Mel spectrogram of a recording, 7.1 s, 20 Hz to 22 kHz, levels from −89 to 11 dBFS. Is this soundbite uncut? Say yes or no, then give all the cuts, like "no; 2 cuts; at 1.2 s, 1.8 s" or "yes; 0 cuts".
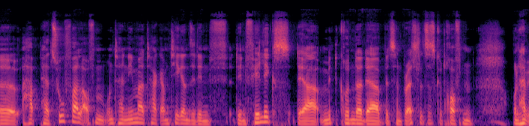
yes; 0 cuts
